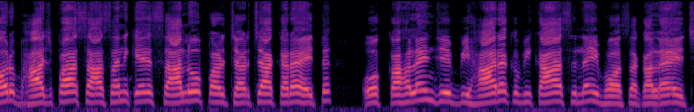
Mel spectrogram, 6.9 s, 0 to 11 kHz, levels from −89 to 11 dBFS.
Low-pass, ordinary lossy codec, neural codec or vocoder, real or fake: none; none; vocoder, 22.05 kHz, 80 mel bands, Vocos; fake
